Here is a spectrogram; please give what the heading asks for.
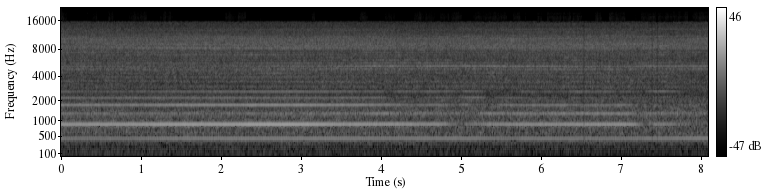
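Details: Router carving a sign with a 90-degree bit: steady high-pitched motor whine with even cutting hiss, no bogging or chatter; cuts cleanly and faster than the profile bit.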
